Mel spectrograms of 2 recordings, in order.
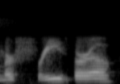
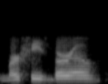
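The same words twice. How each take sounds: First: The R after the F is pronounced. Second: The R after the F is left out. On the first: This is the technically correct form. The speaker calls it right. "instead of" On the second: This is how people usually say it. The speaker calls it wrong. "people kind of take out that second R after the F"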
